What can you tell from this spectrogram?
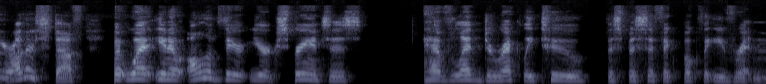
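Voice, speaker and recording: At a moderate pace, a woman uses a plain, everyday voice of medium pitch and lively intonation against a quiet background. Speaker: podcast host. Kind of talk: podcast interview questions.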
